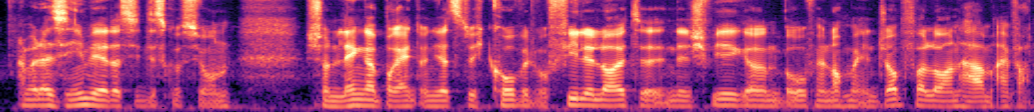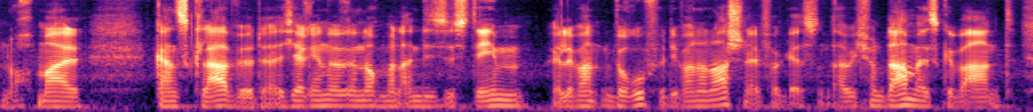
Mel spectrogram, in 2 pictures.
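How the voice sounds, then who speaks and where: A man with a bright, sharp tone and vocal fry talks at a very fast pace in a fairly low pitch. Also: fairly even intonation. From Austria. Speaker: trend and futures researcher. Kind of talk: interview.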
